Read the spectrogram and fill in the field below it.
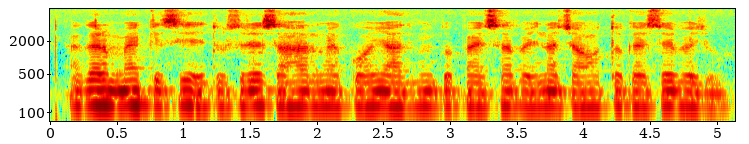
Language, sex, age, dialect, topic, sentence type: Hindi, male, 18-24, Marwari Dhudhari, banking, question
